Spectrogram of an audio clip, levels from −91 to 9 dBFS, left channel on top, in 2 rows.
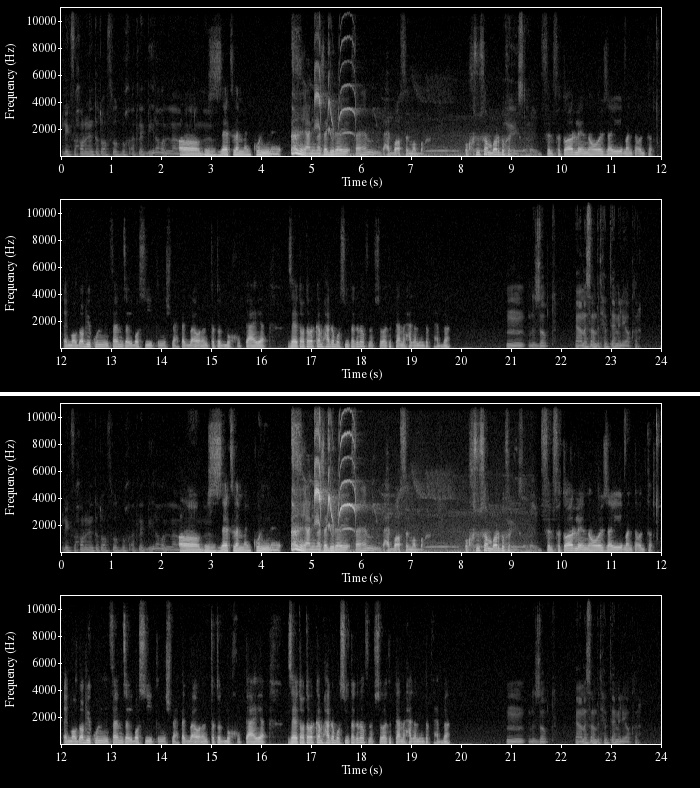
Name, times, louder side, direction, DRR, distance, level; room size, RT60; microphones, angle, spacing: voice 1, 0.0-3.0 8.8-9.4 20.9-21.9 22.3-23.6, left 1 dB, 20° left, 7.6 m, -43 dB
voice 2, 2.3-7.4 8.1-9.0 9.4-9.5 9.7-16.1 16.5-19.8, right 2 dB, 60° right, 3.0 m, -25 dB
Bird, 4.7-9.5, right 10 dB, 85° right, 6.2 m, -33 dB
head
